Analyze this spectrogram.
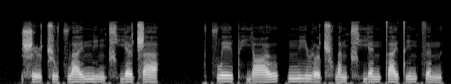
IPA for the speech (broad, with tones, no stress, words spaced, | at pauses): ʂɻ̩˨˩ʈ͡ʂu˧˥t͡swa˧˥ɪ̯ n̪ḭ˨˩ŋt͡ɕʰjɛ˥ʈ͡ʂä˥˩ | t͡swe˥ɪ̯pʰjɑ˧˥ʊ̯ | n̪i˥ɻɤ̰˨˩ʈ͡ʂʰwa˦nt͡ɕʰjɛ˥n t̪a˥˧ɪ̯ t̪i˥˧nt͡sə˥˩n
